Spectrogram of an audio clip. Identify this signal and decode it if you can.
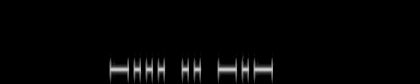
Morse code, heard as a keyed tone, about 20 wpm, 700 Hz. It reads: BIK
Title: Build A Word - 1 Letter At A Time - 3 to 5-Letter Words - 20wpm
